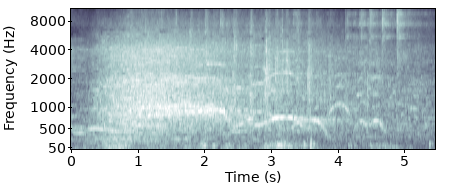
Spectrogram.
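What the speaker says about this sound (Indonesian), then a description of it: "Nyapa kok tepuk tangan?" Children clap their hands together in a lively group, a noisy burst of clapping that swells and then fades, mixed with excited young voices calling and chattering over it.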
